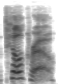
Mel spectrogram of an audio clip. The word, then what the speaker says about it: pilcrow: way it's it looks pill just like you swallow a pill and crow just like the bird so anyway I will try to start using the term pilcrow for it so it'll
